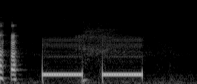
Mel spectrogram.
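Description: Outgoing telephone call: a brief dialling beep, then two long, steady, high ringing tones with a short gap between them, and no talk.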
